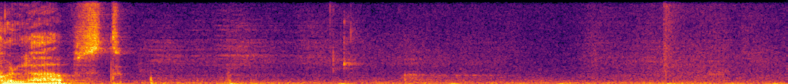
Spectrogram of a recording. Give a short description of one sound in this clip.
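A young woman speaks weakly and quietly nearby.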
